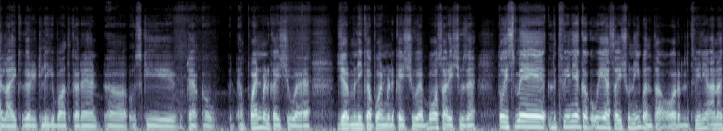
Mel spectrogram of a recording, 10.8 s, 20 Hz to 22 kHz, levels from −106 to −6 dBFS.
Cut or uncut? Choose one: uncut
